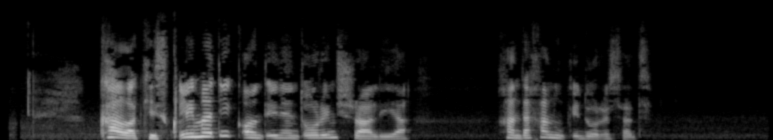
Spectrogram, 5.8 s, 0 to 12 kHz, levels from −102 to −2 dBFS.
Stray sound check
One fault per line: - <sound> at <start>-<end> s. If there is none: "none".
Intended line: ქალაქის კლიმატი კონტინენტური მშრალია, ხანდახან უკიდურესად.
none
